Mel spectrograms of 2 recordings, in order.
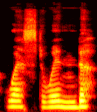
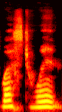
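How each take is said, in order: First: The second word ends with a d sound. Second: The second word ends without a d sound. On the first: The speaker calls it wrong. "not West Wind" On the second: The speaker calls it right. "the name of the company is West Wind ... there's no D"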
